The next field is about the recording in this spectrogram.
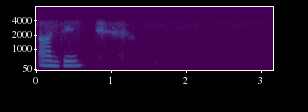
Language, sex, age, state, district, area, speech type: Dogri, female, 18-30, Jammu and Kashmir, Samba, rural, conversation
